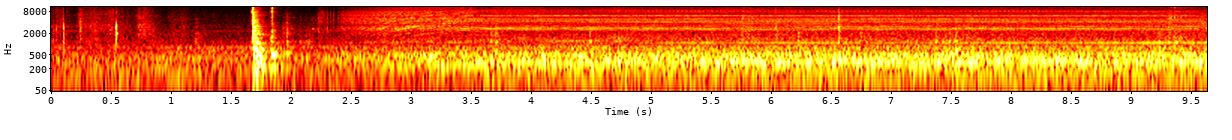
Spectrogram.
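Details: Old Socket 7 computer being cleaned and revived: hard drive spins up with a rising whine, settles into a steady hum with occasional sharp clicks as it struggles to initialize.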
